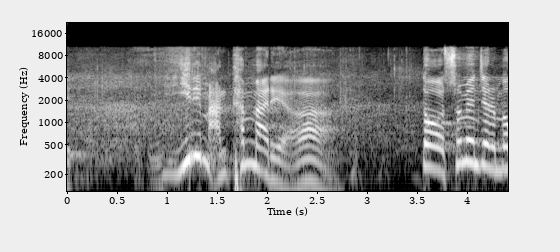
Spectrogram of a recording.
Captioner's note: audience Laughter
